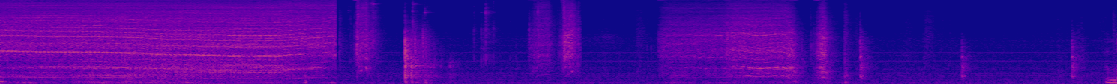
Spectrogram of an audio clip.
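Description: A drill bores holes in wood for a homemade circular saw square: one long steady high whine, then a series of short bursts of drilling separated by quiet pauses, close and moderately loud.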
